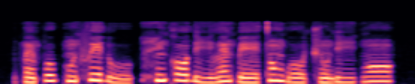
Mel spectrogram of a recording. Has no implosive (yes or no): no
